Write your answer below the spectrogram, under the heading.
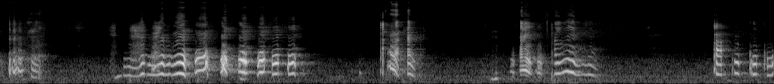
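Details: A pet Indian ringneck (Rose-ringed) parakeet, just starting to talk and known to copy the family's laughter, gives bursts of chattering, laugh-like and warbled mimic sounds in short phrases with pauses, indoors.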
